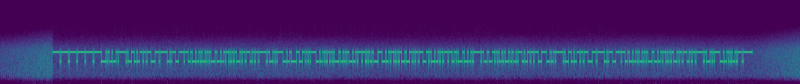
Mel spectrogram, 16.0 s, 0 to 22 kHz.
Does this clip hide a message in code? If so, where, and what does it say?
Yes: RTTY (45.45 baud, 850 Hz shift) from 1.1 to 15.0 s, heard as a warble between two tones, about 1500 Hz centre. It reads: ZL9GMU DE JA0AX TNX FER QSO JAN, 73 AND GL. ZL9GMU DE JA0AX SK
